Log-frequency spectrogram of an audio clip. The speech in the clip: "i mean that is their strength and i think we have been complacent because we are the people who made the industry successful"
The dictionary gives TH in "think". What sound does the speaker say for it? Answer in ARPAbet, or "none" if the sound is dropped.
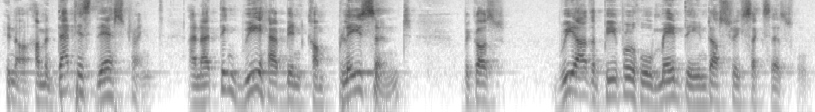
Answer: T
